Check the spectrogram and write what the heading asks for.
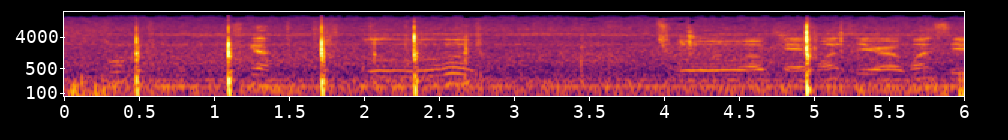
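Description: Basketball bouncing on an outdoor hard court: four bounces about 0.6 s apart in the first two and a half seconds, then one sharper bounce near five seconds.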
